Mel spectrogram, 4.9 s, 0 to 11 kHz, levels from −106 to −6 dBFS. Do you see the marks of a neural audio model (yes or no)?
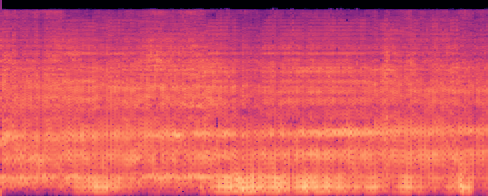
yes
